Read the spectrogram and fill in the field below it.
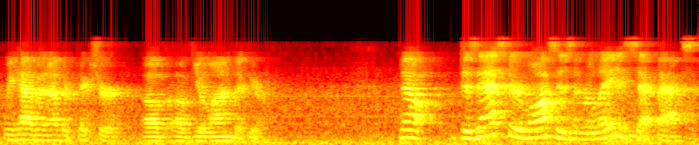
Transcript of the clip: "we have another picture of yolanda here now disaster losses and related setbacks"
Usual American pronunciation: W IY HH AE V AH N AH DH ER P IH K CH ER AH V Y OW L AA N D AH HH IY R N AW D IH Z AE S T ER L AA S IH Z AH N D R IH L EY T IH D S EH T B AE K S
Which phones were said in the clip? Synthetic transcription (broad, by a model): W IY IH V AH N AH DH ER P IH K CH ER AH V Y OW L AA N D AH HH IY R N AW D IH Z AE S T ER L AA S IH Z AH N R IH L EY T IH D S EH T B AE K S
